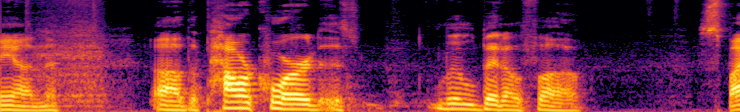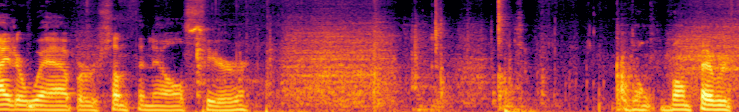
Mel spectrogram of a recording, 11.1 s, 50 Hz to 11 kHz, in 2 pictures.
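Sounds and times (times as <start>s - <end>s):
plastic rubbing and scraping: 6.1s - 11.0s.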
